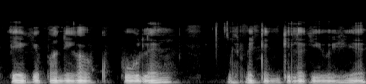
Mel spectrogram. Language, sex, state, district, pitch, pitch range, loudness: Hindi, male, Uttar Pradesh, Saharanpur, 85 Hz, 80-90 Hz, -19 LUFS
